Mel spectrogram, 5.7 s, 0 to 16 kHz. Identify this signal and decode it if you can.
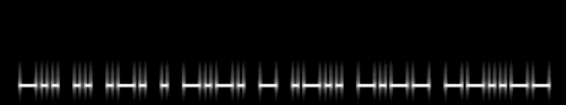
Morse code, heard as a keyed tone, about 22 wpm, 700 Hz. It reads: DIRECTLY,
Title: Sentences from Top 800 Words 22wpm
